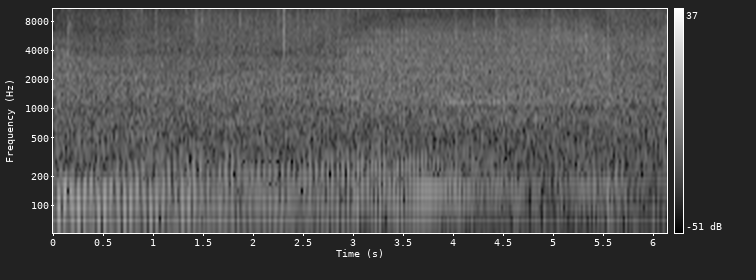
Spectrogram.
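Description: Heavy rain pouring down on a very dark day, a dense continuous hiss with a low rumbling undertone, loud and steady throughout.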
